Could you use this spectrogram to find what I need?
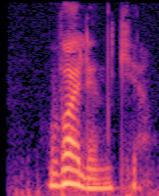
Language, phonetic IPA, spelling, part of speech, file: Russian, [ˈvalʲɪnkʲɪ], валенки, noun, Ru-валенки.ogg
- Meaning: 1. nominative plural of ва́ленок (válenok); valenki 2. accusative plural of ва́ленок (válenok)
